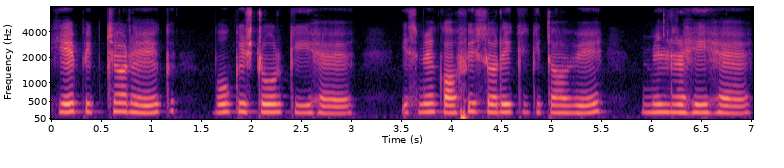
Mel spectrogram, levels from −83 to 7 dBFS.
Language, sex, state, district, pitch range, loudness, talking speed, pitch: Hindi, female, Bihar, Patna, 200-215 Hz, -18 LUFS, 135 wpm, 210 Hz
